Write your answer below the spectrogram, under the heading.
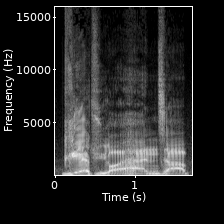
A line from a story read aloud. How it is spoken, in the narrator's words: snarled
